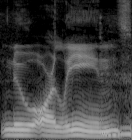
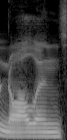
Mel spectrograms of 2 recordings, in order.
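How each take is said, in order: First: It is said the New York way, in full. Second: It is said the local Louisiana way, clipped.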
